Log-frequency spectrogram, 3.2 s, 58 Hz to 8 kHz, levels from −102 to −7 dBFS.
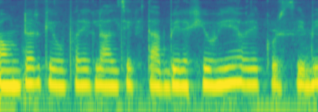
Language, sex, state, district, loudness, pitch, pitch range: Hindi, female, Odisha, Malkangiri, -13 LUFS, 190 Hz, 185-195 Hz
